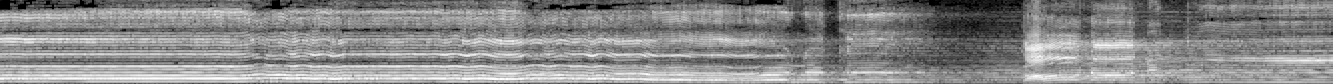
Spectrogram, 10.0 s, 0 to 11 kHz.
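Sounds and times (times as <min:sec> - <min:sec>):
harmonium holding a chord: 0:00.0 - 0:10.0
person singing: 0:00.0 - 0:10.0.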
